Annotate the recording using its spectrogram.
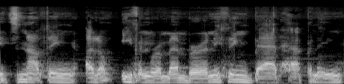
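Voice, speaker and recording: Someone does a raspy, put-on character voice at a low pitch and a moderate pace. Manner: dark, menacing-sounding reassurance.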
